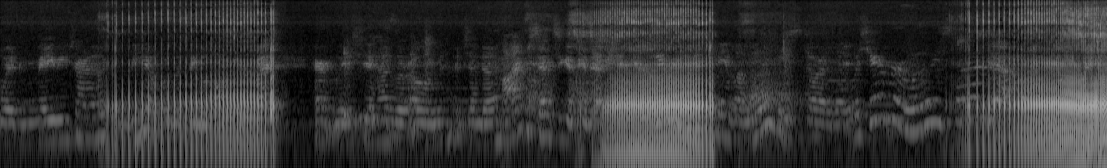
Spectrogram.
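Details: Pug dog snoring loudly while asleep in owner's lap, with background music.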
